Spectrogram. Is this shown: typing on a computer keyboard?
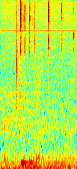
yes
